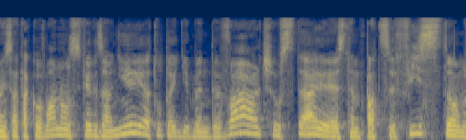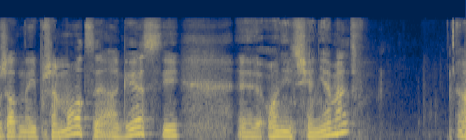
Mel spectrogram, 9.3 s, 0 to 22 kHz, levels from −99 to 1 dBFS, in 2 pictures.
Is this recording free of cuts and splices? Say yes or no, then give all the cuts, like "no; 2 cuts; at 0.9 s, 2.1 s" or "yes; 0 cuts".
yes; 0 cuts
